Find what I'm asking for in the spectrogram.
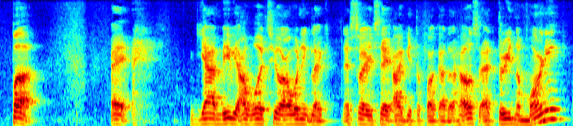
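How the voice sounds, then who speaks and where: A man with an American accent talks at a medium pitch with fairly even intonation, and the room echo is audible. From San Diego, California. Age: 20s. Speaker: podcast co-host. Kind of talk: casual chat.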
